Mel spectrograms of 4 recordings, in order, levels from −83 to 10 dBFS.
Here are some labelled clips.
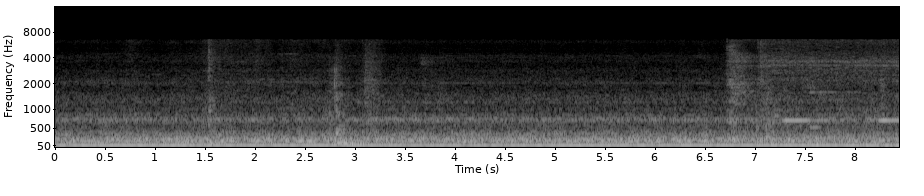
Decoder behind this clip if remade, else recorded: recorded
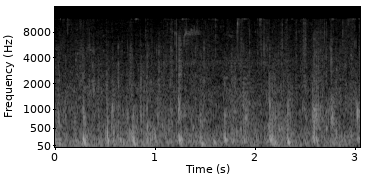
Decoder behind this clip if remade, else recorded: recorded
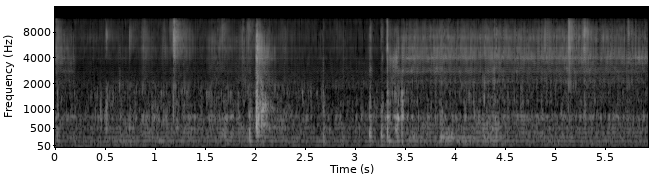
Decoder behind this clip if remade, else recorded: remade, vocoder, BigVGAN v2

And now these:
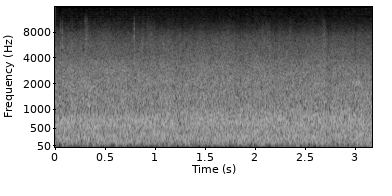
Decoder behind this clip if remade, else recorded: remade, vocoder, BigVGAN v2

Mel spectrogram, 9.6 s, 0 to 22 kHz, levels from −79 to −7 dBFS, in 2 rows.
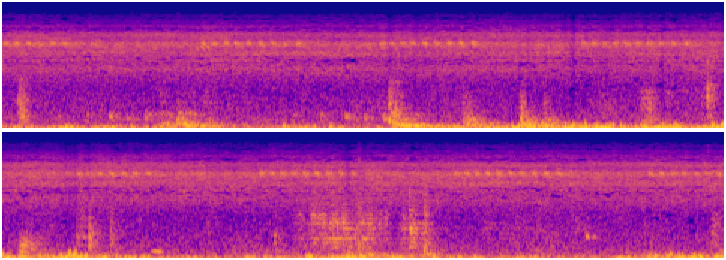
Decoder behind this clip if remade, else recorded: remade, vocoder, BigVGAN v2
